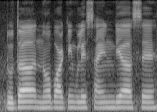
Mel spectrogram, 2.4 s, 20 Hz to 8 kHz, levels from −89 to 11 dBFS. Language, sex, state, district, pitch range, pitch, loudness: Assamese, male, Assam, Kamrup Metropolitan, 145-150 Hz, 150 Hz, -15 LUFS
